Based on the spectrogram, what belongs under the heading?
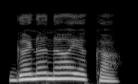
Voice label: "ಗಾಣನಾಯಕಿ", Kannada

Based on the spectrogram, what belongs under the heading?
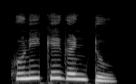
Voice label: "ಕುಣಿಕೆಗಂಟು", Kannada

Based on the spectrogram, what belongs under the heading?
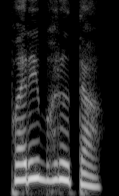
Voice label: "ಪ್ರಭೃತಿ", Kannada

